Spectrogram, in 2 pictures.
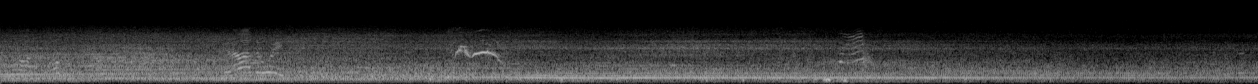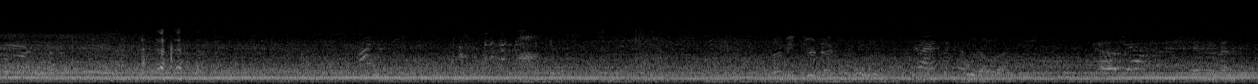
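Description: A motorboat engine drones as it pulls away across the water.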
